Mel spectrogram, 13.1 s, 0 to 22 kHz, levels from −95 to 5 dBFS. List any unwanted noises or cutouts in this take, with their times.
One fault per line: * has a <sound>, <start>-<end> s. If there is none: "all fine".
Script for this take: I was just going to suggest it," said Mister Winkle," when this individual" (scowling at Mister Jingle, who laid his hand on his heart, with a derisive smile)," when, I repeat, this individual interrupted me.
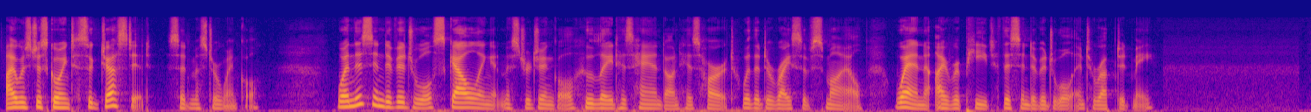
all fine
